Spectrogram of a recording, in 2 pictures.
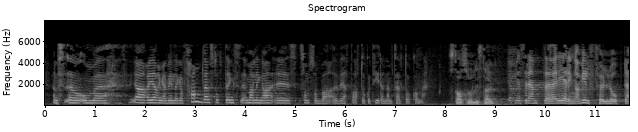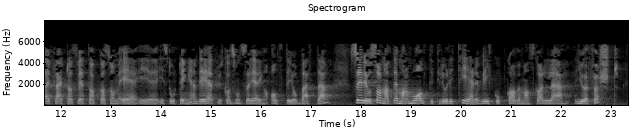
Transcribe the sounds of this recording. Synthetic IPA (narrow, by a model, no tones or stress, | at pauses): ɛnsɔm | jɑːɾɛjeːɾɪŋɑnʋɪlːɛɡɑfɾɑmːd̪ɛnst̪uːʁt̪ɪŋsmɛlːɪŋɑsɔnːsɔmʋɑ̰ʋeːt̪ʰɑ̰t̪̚d̪ɔɡɔt̪ʰiːd̪ənɛʋɛnt̪ʰʉɛlt̪d̪okʰɔmːə | st̪ɑːt̪sɔlɪst̪ɑʉɡjɑːpʰɾɛsɪd̪ɛnt̪ɾɛjeːɾɪŋɑʋɪlfœlːəʊpːd̪æɪflæɪʈʰɑːlsʋeːt̪ʰɑːkɑ̰sɔmɛɾɪɪ̰st̪uːʈɪŋːəd̪ɛæɾɑt̪ʉːt̪̚ɡɑŋspʊnt̪sɾɛjeːɾɪŋɑ̰ʔɑlt̪ɪjɔbːəɛt̪ːəɾ | sɔɛɖɛjʊsɔnːɑt̪̚d̪ɛmɑnmɔɑlt̪ɪpʰɾɪʊɾɪt̪ʰeːɾəʋɪlkəʊpːɡɑːʋəmɑnskɑljøːɾfœʂʈ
